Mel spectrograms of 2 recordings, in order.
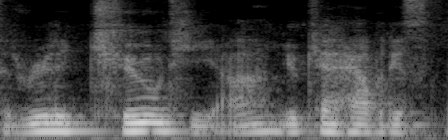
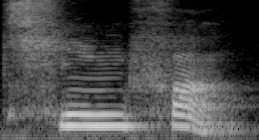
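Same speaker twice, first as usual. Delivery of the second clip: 轻放 said up high; high example; 9 semitones higher than usual. Shown as a demonstration. Teacher contrasting 轻放 with 轻轻地放, high pitch. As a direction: lift 轻放 up high and light. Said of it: "We have also here 轻轻地放".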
